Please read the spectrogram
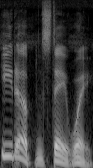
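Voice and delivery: put-on American southern accent. A character speaking in the scene: southern accent. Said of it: "he definitely has more of a southern accent".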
